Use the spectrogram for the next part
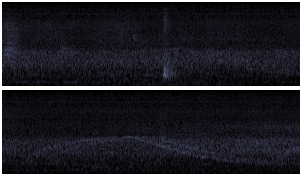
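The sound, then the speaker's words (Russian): An ambulance siren wails faintly, its pitch slowly rising and falling over steady background road noise, with a brief sharp knock early on. “Скорая помощь, да?”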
